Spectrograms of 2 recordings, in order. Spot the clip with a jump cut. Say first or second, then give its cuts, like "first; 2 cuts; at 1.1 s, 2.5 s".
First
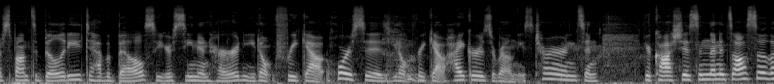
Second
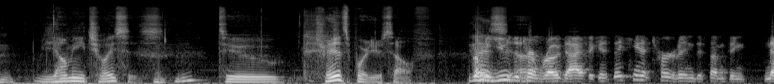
second; 1 cut; at 4.6 s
